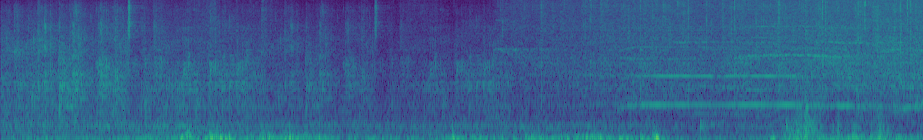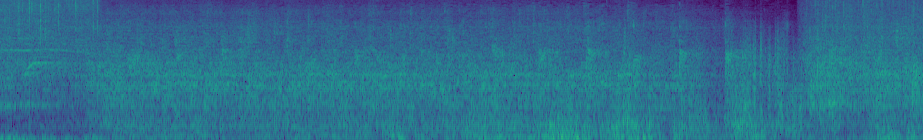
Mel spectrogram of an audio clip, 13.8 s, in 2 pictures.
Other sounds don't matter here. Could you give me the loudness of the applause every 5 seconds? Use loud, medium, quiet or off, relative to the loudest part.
medium, loud, loud.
